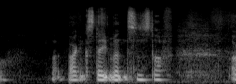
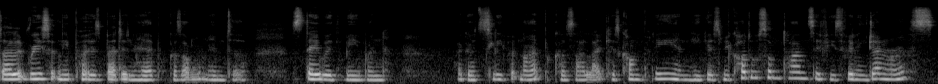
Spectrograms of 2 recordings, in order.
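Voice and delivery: ordinary delivery

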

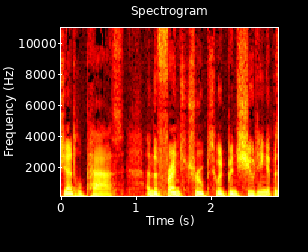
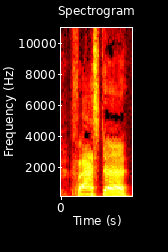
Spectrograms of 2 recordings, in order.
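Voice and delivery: high shouted command; Sharp yelling at the firing line; 7 semitones higher than usual. A narrator's reading. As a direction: drive the men on. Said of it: "Sharp shouted".

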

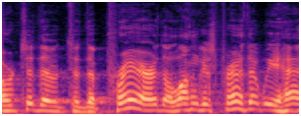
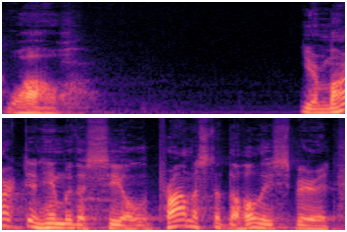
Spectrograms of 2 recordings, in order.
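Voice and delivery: ordinary talk

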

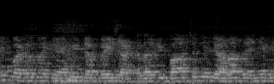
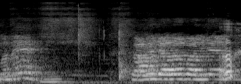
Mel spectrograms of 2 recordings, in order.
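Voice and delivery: hearty loud trucker banter; 5 semitones higher, 11 dB louder than usual. Real, not acted. Laughing shout about too much chilli.

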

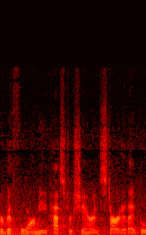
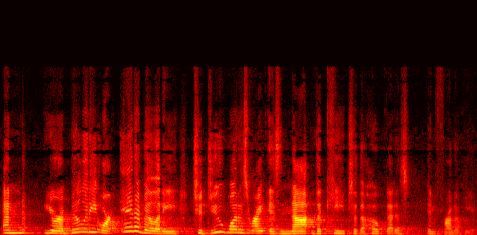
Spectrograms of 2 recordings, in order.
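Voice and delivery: ordinary talk, nothing marked

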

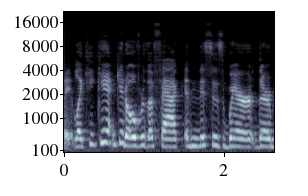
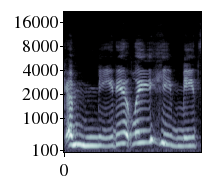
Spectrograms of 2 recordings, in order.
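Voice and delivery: ordinary talk, nothing marked

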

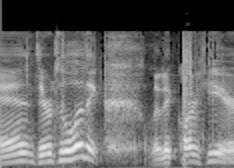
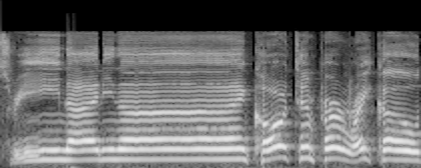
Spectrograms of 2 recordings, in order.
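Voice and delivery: high, drawn-out hype announcer call; excited announcer; 7 semitones higher, much slower than usual. Real, not acted. Card breaker revealing a numbered rookie hit, excited announcer. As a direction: stretch the words out in a high announcer voice.

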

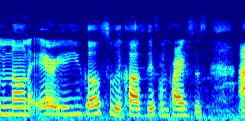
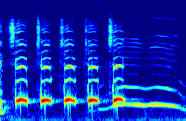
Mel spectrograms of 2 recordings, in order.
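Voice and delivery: put-on much higher, slow babyish cheap cheap cheap; imitating baby; 4 dB louder, slower than usual. Mom imitating her baby slowly and much higher. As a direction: stretch out cheap cheap cheap like a toddler. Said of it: "Baby say".

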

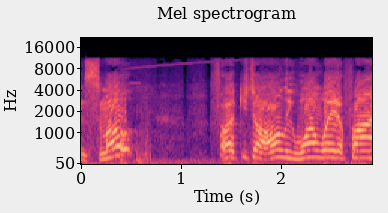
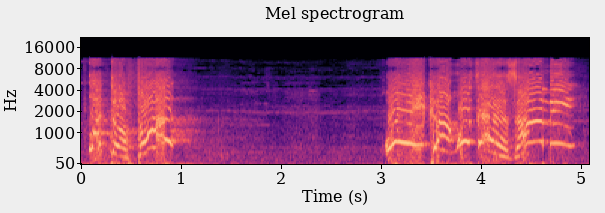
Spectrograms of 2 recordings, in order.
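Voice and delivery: startled shout. Real, not acted. Jump scare in horror game.

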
